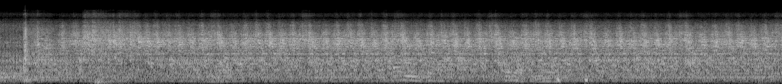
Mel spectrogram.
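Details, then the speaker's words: 1967 Ford Thunderbird Landau barn find, possibly 428 engine, fresh battery, fuel poured in, immobiliser being bypassed: steady starter cranking without catching; cranks but won't start, cause unknown. "This thing's got some type of weird immobiliser system, so we're just bypassing it."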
